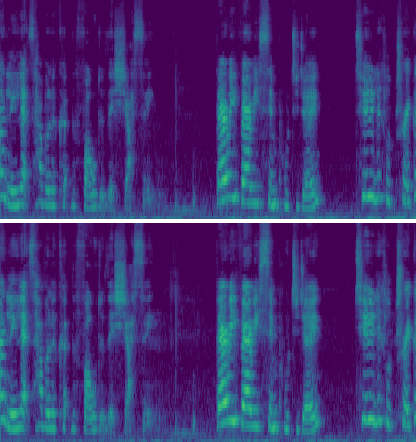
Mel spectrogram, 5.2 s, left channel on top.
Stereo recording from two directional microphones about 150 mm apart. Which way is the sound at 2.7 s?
15° left (ahead or behind).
